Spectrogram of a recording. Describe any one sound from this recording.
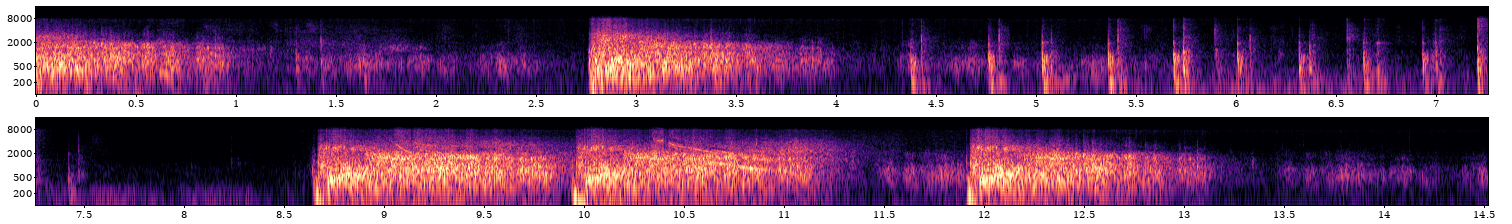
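Revolver shots bang and echo off stone walls.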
